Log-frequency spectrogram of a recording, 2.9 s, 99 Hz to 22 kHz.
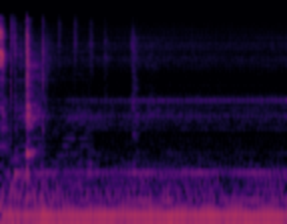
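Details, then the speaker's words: Kenwood KX-644W dual cassette deck powered up: a few light clicks then steady low motor hum, motor runs but flywheel and transport do not turn; owner suspects perished belts. "don't know that you can hear that but I can hear the motor running probably to turn the flywheel nothing spins thus far I would imagine all the belts are just perished"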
